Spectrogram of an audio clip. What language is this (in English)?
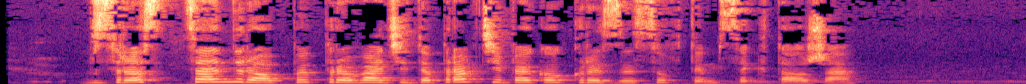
Polish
